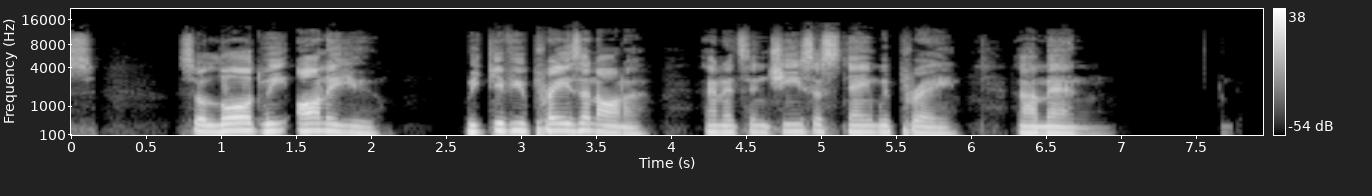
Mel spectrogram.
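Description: A man speaks calmly into a microphone through a loudspeaker outdoors.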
